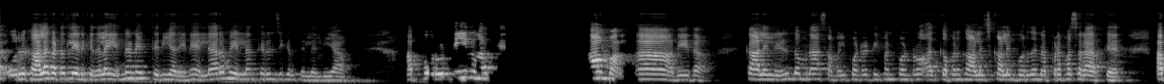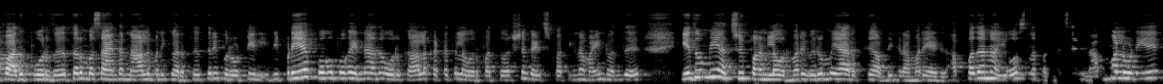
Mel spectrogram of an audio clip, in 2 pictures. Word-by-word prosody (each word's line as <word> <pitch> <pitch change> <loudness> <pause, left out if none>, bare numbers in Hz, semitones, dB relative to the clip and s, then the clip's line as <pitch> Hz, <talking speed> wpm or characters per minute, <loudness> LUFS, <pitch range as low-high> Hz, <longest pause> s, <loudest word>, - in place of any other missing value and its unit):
ஒரு 250 - +3
காலகட்டத்தில 265 +2 +5
எனக்கு 240 -2 -3
இதெல்லாம் 240 0 +1
என்னன்னே 280 +2 0
தெரியாது. 220 -4 -3
ஏன்னா, 225 0 -4
எல்லாருமே 260 +3 0
எல்லாம் 240 +1 -6
தெரிஞ்சுக்கிறது 235 -4 -9
இல்ல 185 - -6
இல்லயா! 185 -1 -6 0.7
அப்போ - - -1
ரொட்டீன் 315 -11 +1
ஒர்க் 265 0 -3 1.0
ஆமா. 280 -4 +2 0.2
ஆ - - +4 0.3
அதேதான். 210 0 -6 0.4
காலையில 230 -2 +1
எழுந்தோம்னா 245 0 -4
சமையல் 215 -1 -10
பண்றோம், 225 0 -8
டிஃபன் 230 0 -9
பண்றோம். 230 +1 -6
அதுக்கப்புறம் 225 +2 -5
காலேஜ் 220 0 -1
கிளம்பிப் 225 -1 -2
போறது. 220 +1 -3
நான் 210 - -6
புரொஃபஸரா 235 -1 -2
இருக்கேன். 190 -3 -4 0.4
அப்ப 250 0 +4
அது 235 +2 +5
போறது. 225 -1 +3
திரும்ப 260 -1 +4
சாயந்திரம் 230 -1 +2
4:00 220 +3 +2
மணிக்கு 225 0 -4
வர்றது, 205 +3 -2
திருப்பி 260 -3 0
ரொட்டீன் 225 +2 -3
இது 230 +2 -9
இப்பிடியே 280 +7 +6
போக, 280 0 +5
போக 275 - +4
என்ன 265 +2 -3
ஆதுனா 260 0 -1
ஒரு 225 - -5
காலகட்டத்தில 230 0 -3
ஒரு 195 - -6
10 205 0 -6
வருஷம் 210 +7 -4
கழிச்சு 220 -1 -4
பார்த்தீங்கன்னா, 215 +2 -7
மைண்ட் 230 +1 -5
வந்து 215 +2 -2 0.6
எதுவுமே 335 +3 +4
அச்சீவ் 280 -1 0
பண்ணல. 230 -1 +3
ஒருமாரி 225 +4 -2
வெறுமையா 245 +1 +3
இருக்கு 230 - -6
அப்பிடிங்கிறமாரி 200 0 -4
ஆயிடுது. 180 -1 -5
அப்ப 265 +6 0
தான் 285 0 +6
நான் 210 - 0
யோசனை 250 -1 -2
பண்ணேன். - - -18
சரி - - -14
நம்மளுடைய 275 +1 +1
235 Hz, 185 wpm, -21 LUFS, 215-255 Hz, 1.0 s, இப்பிடியே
